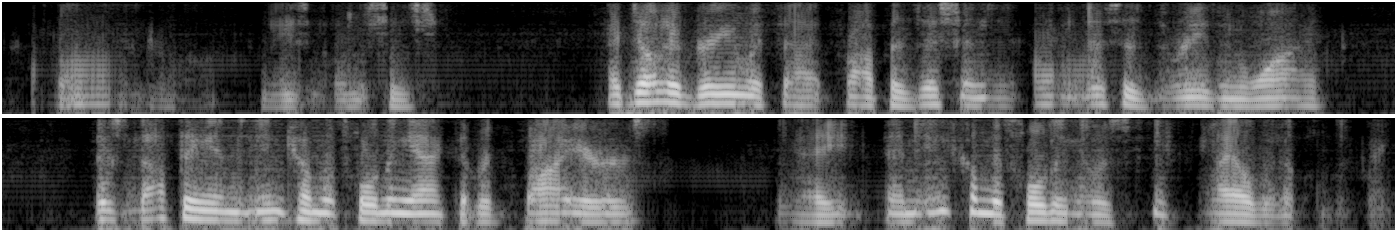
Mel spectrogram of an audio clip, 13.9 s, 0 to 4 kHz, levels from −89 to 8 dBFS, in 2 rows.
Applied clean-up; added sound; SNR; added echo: neural separator model SepFormer WHAMR!.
